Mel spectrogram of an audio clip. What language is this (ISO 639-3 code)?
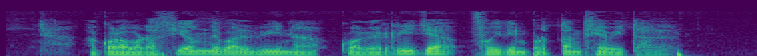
glg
